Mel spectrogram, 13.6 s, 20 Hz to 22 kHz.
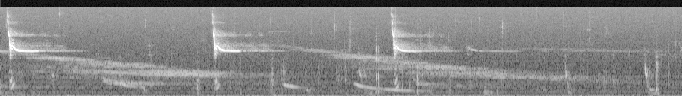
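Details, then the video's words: Weddell seals singing beneath thick sea ice in McMurdo Sound, Antarctica, captured in November 2017 at an observatory 21 m below the ice: loud descending whistles every few seconds, each sliding from high to a steady tone, over many overlapping falling glides and chirps. "Song of the Antarctic Weddell Seal"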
